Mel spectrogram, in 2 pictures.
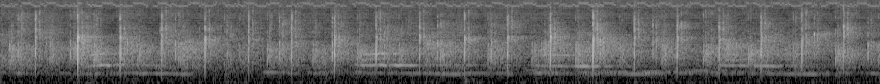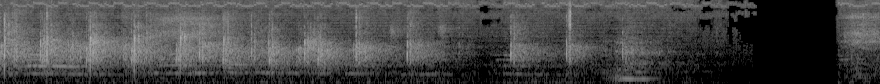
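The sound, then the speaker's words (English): An audience at a morning church service claps hands in praise in a steady rhythm, with voices and sustained singing or talk beneath it. The clapping fades out after about ten seconds and is followed by a brief silence. “Why don't you clap your hands before the Lord? Why don't you applaud Him and give Him acclamation?”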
